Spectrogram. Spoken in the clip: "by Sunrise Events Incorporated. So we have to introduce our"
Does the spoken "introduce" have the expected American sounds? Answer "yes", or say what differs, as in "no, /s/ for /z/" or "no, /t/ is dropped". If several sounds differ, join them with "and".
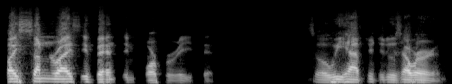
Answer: no, /n/ is dropped and /ɹ/ is dropped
